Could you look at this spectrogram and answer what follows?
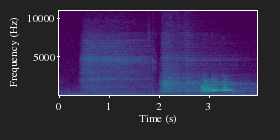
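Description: Dog snorting and huffing close by, breathy nasal puffs in two or three bursts over a few seconds, faint and alone.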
